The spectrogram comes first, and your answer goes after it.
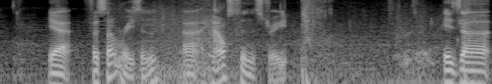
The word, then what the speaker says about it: Houston Street: over in NoHo yeah for some reason uh Houston Street is uh spelled the same as Houston but it's pronounced Houston so you've got north of Houston Street I think this might not be your car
